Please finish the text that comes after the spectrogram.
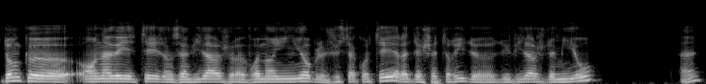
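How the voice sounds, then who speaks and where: A middle-aged man telling his own grievance in a halting, indignant ramble full of fillers and restarts. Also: mid-range voice, gravelly. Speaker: vlogger telling a personal grievance. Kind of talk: rambling first-person account. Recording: dull lo-fi audio.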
